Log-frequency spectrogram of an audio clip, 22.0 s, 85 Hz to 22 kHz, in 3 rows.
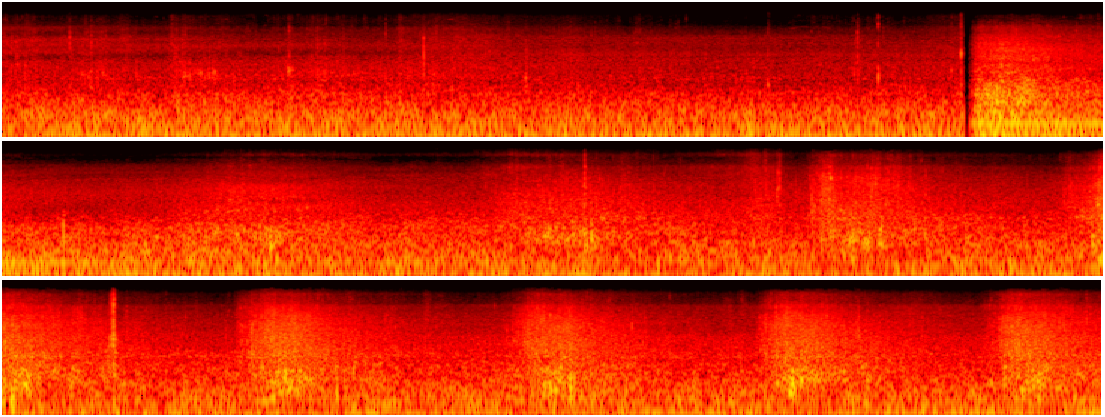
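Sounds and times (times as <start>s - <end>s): wind on microphone: 0.0s - 22.0s
river water rushing: 6.4s - 22.0s.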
